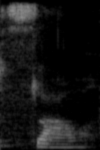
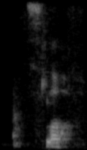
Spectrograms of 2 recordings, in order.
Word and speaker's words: Slough: Farnham Park is located in Slough, the town of Slough. Slough, as it probably looks like to Americans. But that is pronounced Slough.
